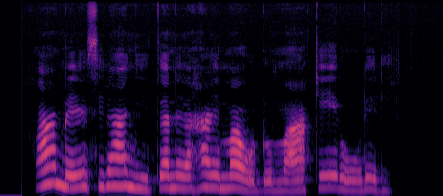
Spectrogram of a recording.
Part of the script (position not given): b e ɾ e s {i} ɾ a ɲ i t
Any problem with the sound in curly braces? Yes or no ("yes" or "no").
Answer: no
